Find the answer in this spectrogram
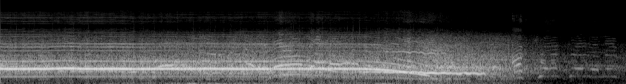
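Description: A football commentator's long drawn-out shout of "goal", held on one pitch for about four seconds, then wavering and dropping away, with other shouts briefly behind it.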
